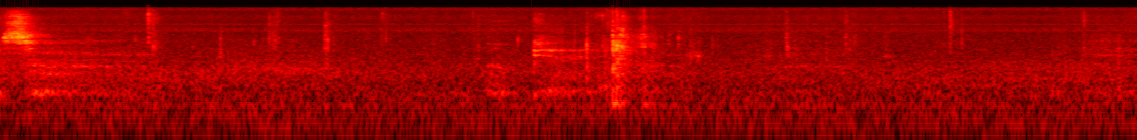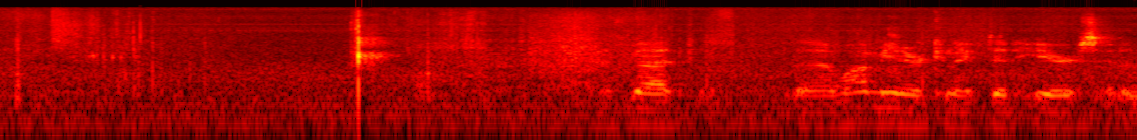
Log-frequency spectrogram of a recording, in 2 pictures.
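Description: Plastic connectors click and clatter as wires are handled close by.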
